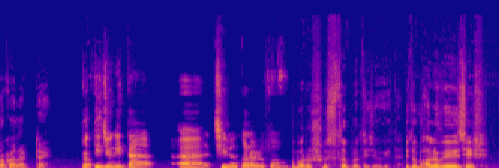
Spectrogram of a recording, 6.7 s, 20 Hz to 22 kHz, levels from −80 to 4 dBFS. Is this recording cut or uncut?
cut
